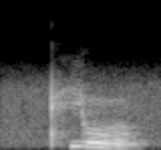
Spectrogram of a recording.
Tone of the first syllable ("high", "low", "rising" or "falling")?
falling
